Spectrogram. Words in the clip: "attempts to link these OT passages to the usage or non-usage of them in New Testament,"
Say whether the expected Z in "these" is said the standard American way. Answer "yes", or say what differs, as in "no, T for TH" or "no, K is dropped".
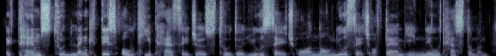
no, S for Z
